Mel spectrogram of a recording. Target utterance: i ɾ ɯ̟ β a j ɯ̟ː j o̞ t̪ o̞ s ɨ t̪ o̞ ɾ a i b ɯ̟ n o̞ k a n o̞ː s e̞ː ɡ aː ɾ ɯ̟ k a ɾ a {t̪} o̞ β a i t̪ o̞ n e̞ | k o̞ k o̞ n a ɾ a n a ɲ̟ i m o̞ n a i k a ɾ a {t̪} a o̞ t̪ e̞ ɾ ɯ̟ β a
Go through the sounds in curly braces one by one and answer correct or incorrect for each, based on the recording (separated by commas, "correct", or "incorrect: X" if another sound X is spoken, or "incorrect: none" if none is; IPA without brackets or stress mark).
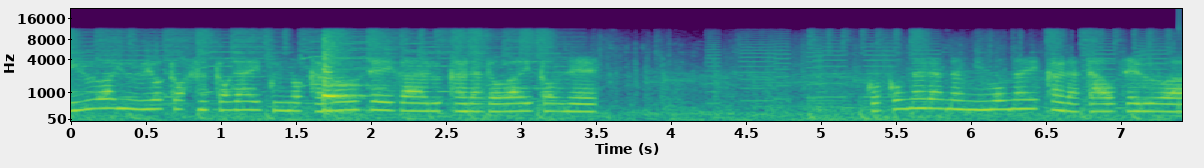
incorrect: d̪, correct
